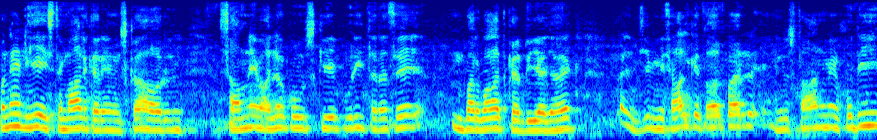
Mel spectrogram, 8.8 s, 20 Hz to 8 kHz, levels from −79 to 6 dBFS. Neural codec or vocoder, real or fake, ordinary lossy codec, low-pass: codec, 16 kHz, 8 kbps, FreqCodec, smaller model; fake; none; none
